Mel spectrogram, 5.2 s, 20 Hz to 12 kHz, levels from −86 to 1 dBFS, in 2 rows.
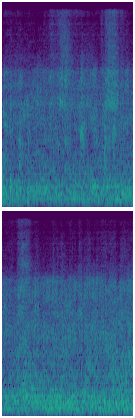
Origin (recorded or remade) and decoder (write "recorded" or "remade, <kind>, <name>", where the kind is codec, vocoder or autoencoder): remade, codec, HILCodec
